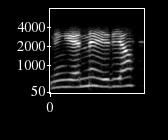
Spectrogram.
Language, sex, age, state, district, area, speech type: Tamil, male, 30-45, Tamil Nadu, Viluppuram, rural, conversation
